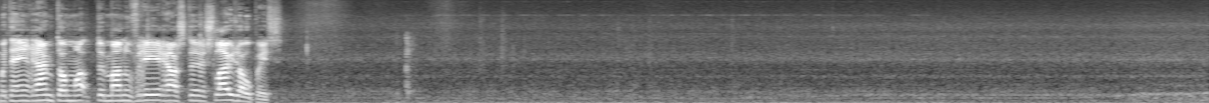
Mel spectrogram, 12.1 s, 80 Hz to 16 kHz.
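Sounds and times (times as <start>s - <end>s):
boat diesel engine rumbling: 0.0s - 12.0s.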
